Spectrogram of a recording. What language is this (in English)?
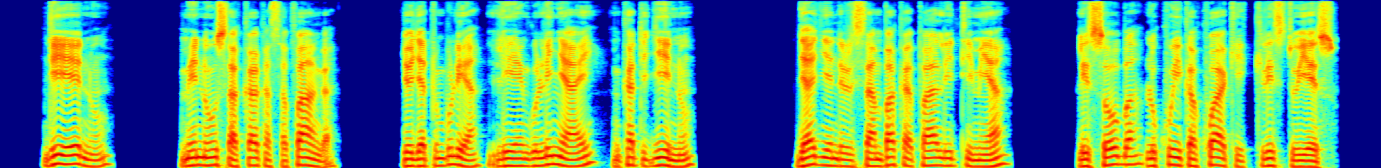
Matengo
